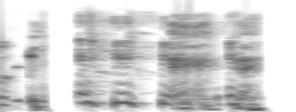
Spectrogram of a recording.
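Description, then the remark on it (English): A rapid series of five or six harsh, raspy coughs in close succession, loud, with no talking. “if you ain't gonna pass that shit, nigga, stop coughing like that.”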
